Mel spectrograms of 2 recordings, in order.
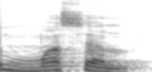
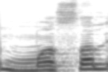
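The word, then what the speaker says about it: muscle: तो दोस्तों इसे पढ़ेंगे मसल देखिएगा क्या पढ़ेंगे मसल इसमें सी को साइलेंट कीजिएगा एम यू एस सी एल ई मुसल नहीं पढ़ेंगे मसल पढ़ा जाएगा क्योंकि यू को हम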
